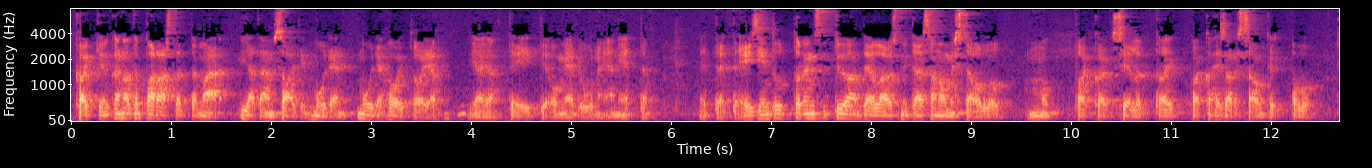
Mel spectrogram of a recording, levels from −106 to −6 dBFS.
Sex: male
